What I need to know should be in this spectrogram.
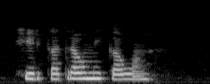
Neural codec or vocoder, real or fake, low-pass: none; real; 7.2 kHz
